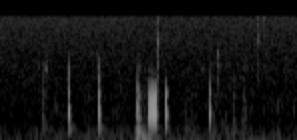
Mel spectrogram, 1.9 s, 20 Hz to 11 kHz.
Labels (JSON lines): {"label": "biophony, knock croak", "recorder": "SoundTrap 300"}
